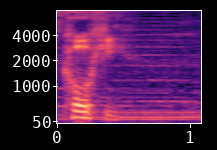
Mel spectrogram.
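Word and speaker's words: コーヒー: It's kohi. Oh yeah, they coffee because they don't pronounce that.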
